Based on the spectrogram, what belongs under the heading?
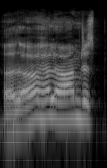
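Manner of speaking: high, loud, put-on vampire voice; hammed-up shy vampire asking to go on; [name]'s vampire voice. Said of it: "he plays a vampire in our shows".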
